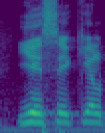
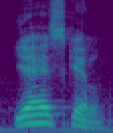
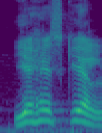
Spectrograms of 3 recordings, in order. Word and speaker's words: Yehezkiel: Kita baca satu ayat, Yesekiel pasal 18. Tuhan tidak menginginkan itu. Yesekiel pasal 18 ayat yang ke-23. Mari jemaat ikut membacanya. Yesekiel 18 ayat yang ke-23. Yehezkiel. Ya? Yehezkiel bahasa Indonesia ya.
